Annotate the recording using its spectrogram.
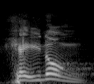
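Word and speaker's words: Ge Hinnom: que se utiliza y es ge inon así se pronuncia heinon según la historia este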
